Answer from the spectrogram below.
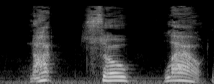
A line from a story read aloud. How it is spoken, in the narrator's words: Leo whispered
